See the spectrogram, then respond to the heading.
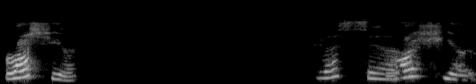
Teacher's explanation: Và chúng ta có trọng âm là vào âm đầu tiên. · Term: trọng âm đầu tiên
